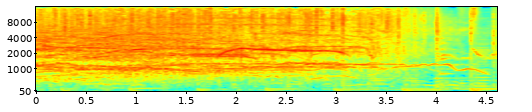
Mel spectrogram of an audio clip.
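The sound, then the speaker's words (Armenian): Cheering and applause rise from an audience at a children's stage performance, with high excited voices whooping and shouting over steady clapping, loud and continuous throughout. “Լսվում են ծափահարություններ և բեմին հայտնվում է Թիթին”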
